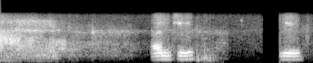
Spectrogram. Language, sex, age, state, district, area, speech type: Dogri, male, 30-45, Jammu and Kashmir, Reasi, urban, conversation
